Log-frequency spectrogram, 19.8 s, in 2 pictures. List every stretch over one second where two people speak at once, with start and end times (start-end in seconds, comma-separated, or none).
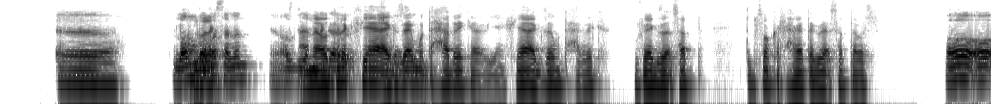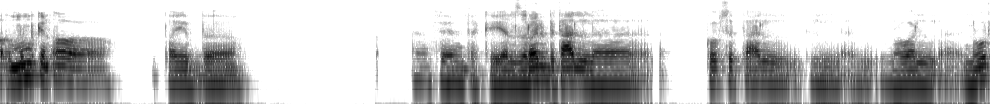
3.0-4.2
